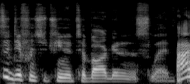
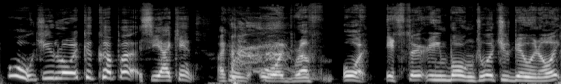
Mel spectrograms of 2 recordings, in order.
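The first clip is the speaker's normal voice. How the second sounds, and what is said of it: Grimy British accent put on. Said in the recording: “the only good British accent I can do, and I don't know if it's good, is like the like grimy”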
